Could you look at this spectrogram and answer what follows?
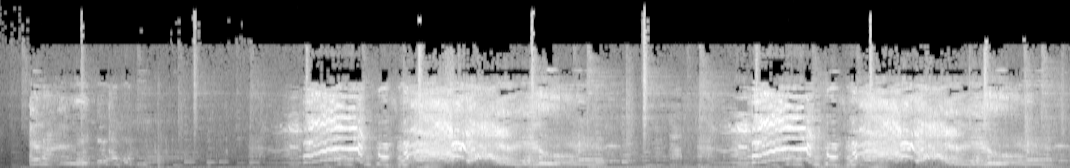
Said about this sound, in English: I'm going to actually let you decide whether or not this Boston Terrier is saying, I love you.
